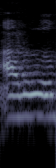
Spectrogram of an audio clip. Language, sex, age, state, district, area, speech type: Hindi, female, 60+, Bihar, Vaishali, urban, spontaneous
